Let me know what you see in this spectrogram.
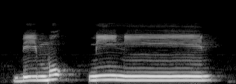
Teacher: میم ساکن کے بعد با آ جائے گا تو غنہ ہوگا، تو وما ہم یہاں پر غنہ کریں گے.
